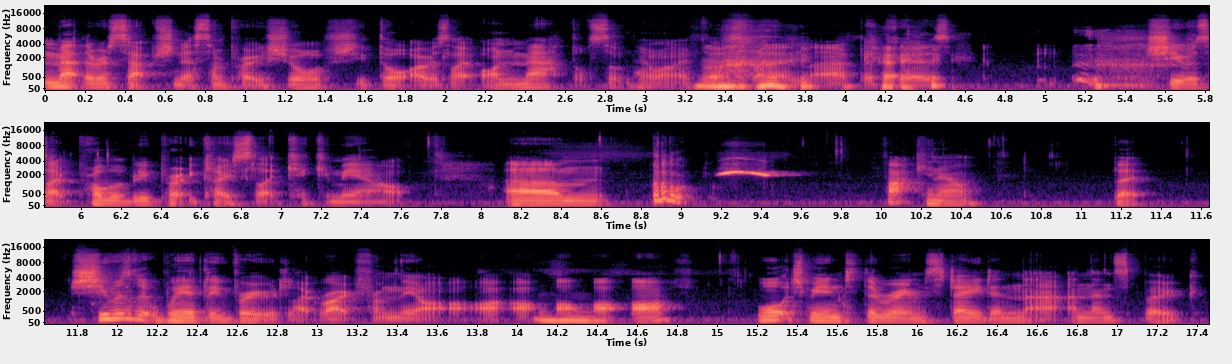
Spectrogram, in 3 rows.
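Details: Adult man diagnosed with Tourette syndrome suddenly in his mid-twenties, around age 26; vocal tics began about two months after onset; involuntary, unplanned swearing and words interrupt his speech. Finding: Tourette syndrome vocal tics (coprolalia).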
